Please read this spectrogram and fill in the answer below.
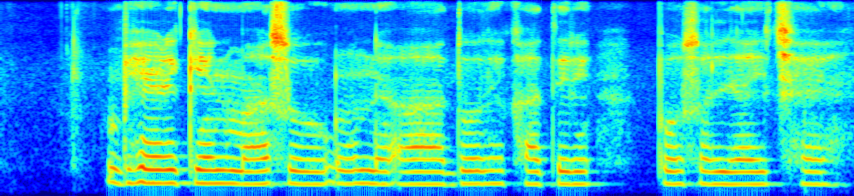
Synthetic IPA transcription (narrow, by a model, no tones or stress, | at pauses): bʱeːɽkenmaːsuunead̪oːd̪ekʰaːt̪ɪɾ | poːsəld͡ʒaːit͡ʃʰɛ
